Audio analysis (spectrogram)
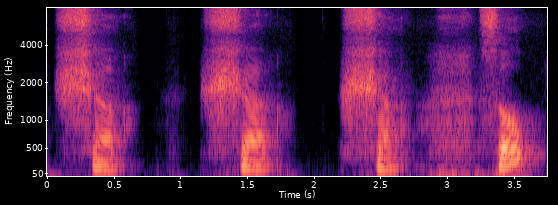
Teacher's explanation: आपको अपने जीभ को थोड़ा सा ऊपर की तरफ लेके जाना है, जो हमारा ऊपर के दांत है उनके पीछे लेके जाना है, और वहाँ से फिर इसके बाद टच करके फिर इसके बाद एयर फ्लो होगा।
